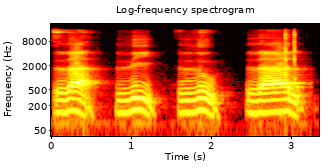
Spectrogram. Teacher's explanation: lidah menyentuh ujung gigi seri atas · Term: huruf dzal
